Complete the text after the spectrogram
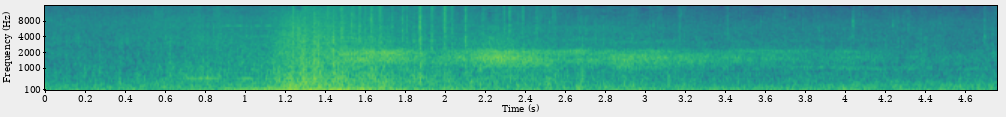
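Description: A flock of birds bursts into flight with a rush of flapping wings.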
